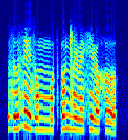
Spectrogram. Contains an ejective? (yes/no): yes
